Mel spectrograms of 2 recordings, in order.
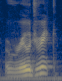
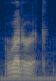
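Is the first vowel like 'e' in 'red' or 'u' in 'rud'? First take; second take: u in rud; e in red. First: The first vowel sounds like 'u' in 'mud'. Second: The first vowel sounds like 'e' in 'red'. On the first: It follows the name's spelling. "It's R U D R I C. It's Rudrick" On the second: It follows the author's own pronunciation. "he says rhetoric"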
